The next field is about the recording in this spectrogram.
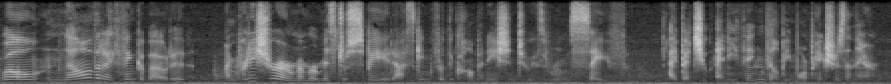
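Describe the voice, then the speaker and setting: A woman's voice: low-pitched, lively intonation, a little fast, background noise. A woman playing a sly, teasing, self-assured hotel receptionist in a video game, with a wry, confident delivery. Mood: conspiratorial.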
